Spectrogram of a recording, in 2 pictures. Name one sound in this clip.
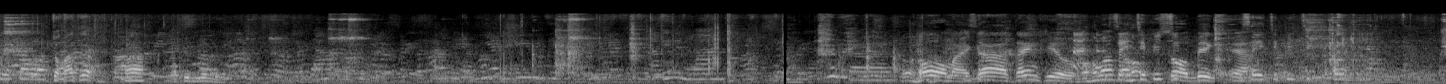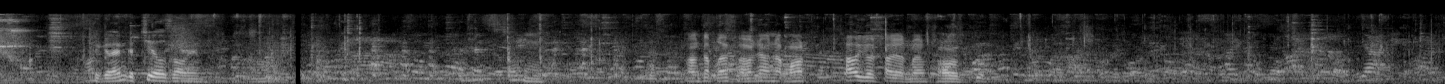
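A crowd murmurs in a busy room.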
